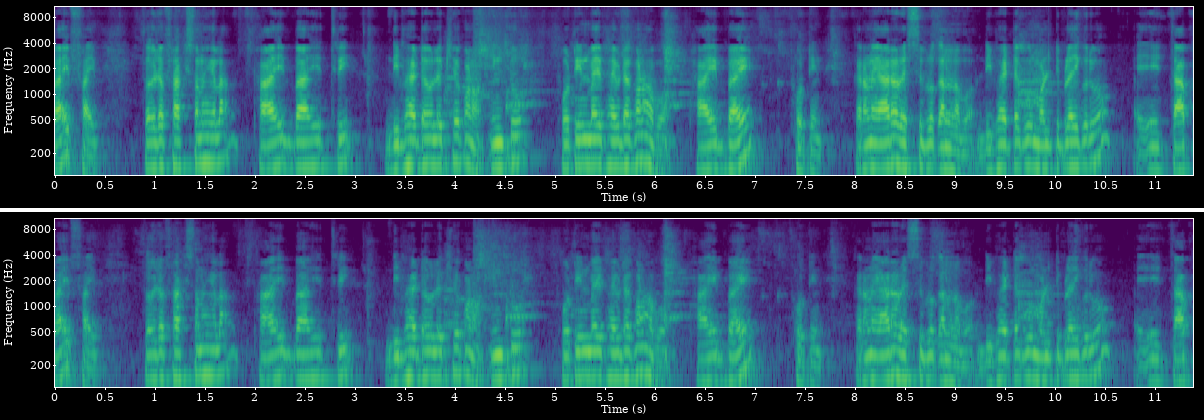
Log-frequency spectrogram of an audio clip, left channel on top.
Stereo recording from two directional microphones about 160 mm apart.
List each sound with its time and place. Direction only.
0.0 s speech: 15° left (ahead or behind)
